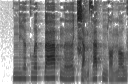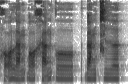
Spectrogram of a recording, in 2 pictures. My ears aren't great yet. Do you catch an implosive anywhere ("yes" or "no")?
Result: yes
